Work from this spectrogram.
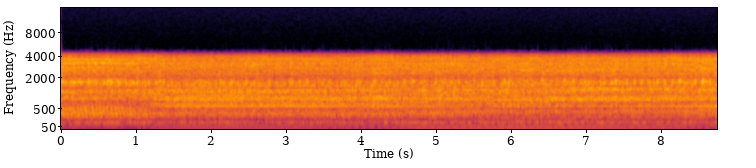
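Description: Rapid light ticking knock riding over a steady idle, about four a second; a cold-engine knock, cause not pinned down. Cause suspected, not confirmed.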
